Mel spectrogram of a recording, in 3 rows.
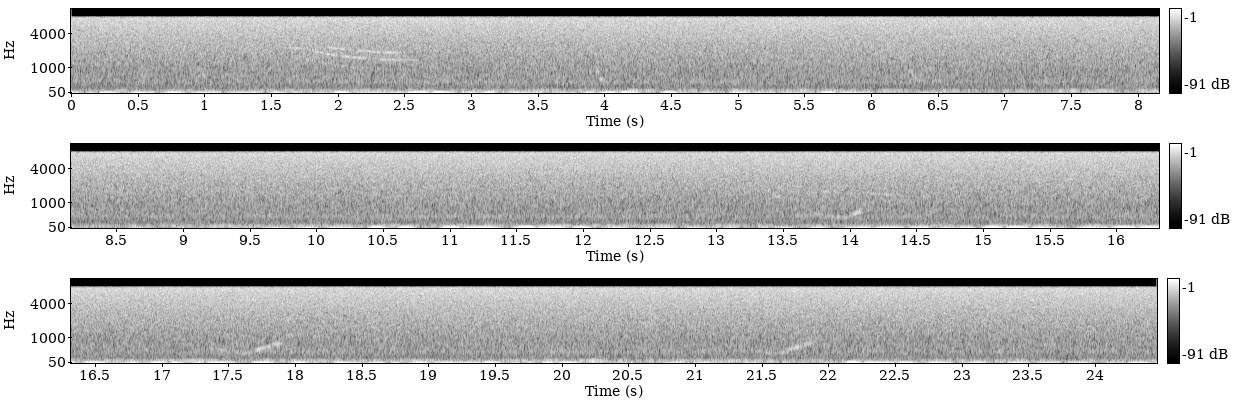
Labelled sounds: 2.1	2.5	killer whale, 1.8 to 2.0 kHz
2.3	2.6	killer whale, Bigg's (transient), 1.3 to 1.4 kHz

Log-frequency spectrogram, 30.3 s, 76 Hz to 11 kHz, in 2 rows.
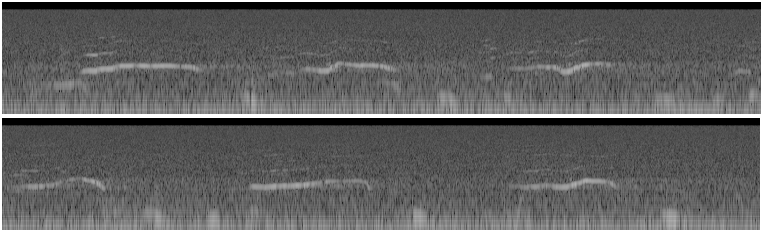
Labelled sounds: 1.6	2.5	humpback whale, 0.99 to 2.1 kHz
5.9	6.3	humpback whale, 1.0 to 1.2 kHz
11.3	11.7	humpback whale, 0.99 to 2.1 kHz
15.5	15.9	humpback whale, 1.0 to 1.1 kHz
21.7	22.0	humpback whale, 1.95 to 2.05 kHz
25.7	26.1	humpback whale, 0.99 to 2.3 kHz

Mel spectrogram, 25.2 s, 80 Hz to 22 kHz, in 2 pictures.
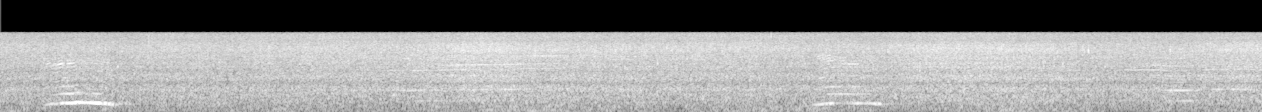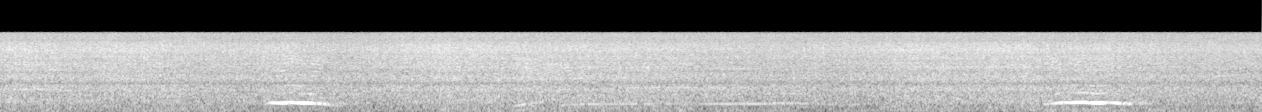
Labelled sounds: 0.5	0.8	humpback whale, 2.4 to 2.8 kHz
4.4	5.6	humpback whale, 2.4 to 3.6 kHz
11.2	11.9	humpback whale, 0.78 to 2.6 kHz

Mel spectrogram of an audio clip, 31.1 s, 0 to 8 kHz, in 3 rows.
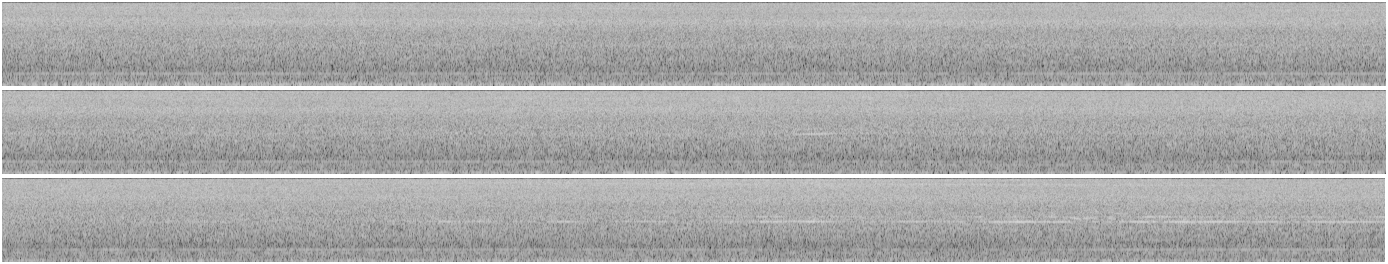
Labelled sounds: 16.3	16.6	vessel noise, 1.5 to 1.6 kHz

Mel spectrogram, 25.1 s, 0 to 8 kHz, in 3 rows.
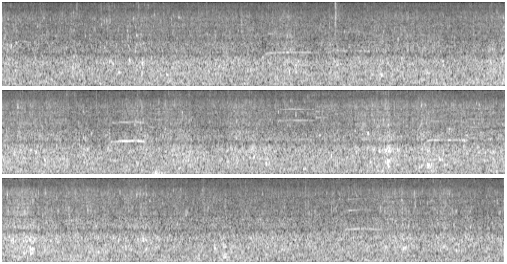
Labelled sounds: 4.3	4.6	killer whale, northern resident, A clan, AB subclan, H01 pod, 0.97 to 1.3 kHz
10.2	10.8	killer whale, northern resident, A clan, AB subclan, H01 pod, 1.0 to 2.6 kHz
13.0	13.5	killer whale, northern resident, A clan, AB subclan, H01 pod, 2.5 to 4.0 kHz
15.4	15.7	killer whale, northern resident, A clan, AB subclan, H01 pod, 1.1 to 1.3 kHz
22.5	22.9	killer whale, northern resident, A clan, AB subclan, H01 pod, 1.1 to 3.8 kHz

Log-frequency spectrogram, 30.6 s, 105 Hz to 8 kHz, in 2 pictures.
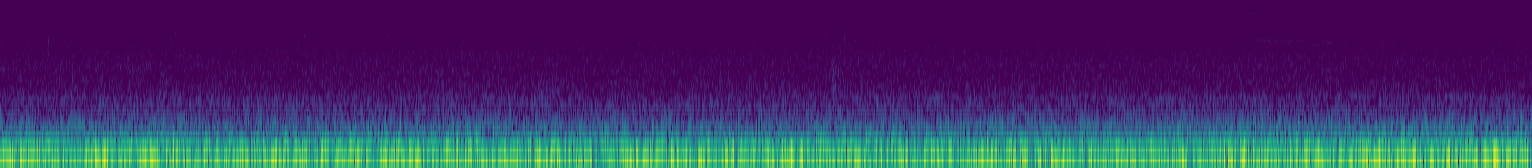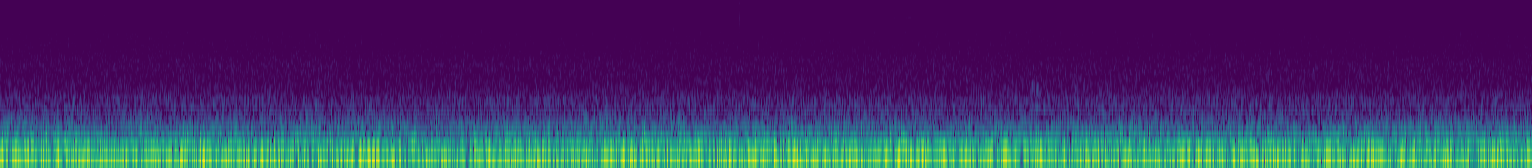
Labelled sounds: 10.3	10.9	killer whale, 4.8 to 5.9 kHz

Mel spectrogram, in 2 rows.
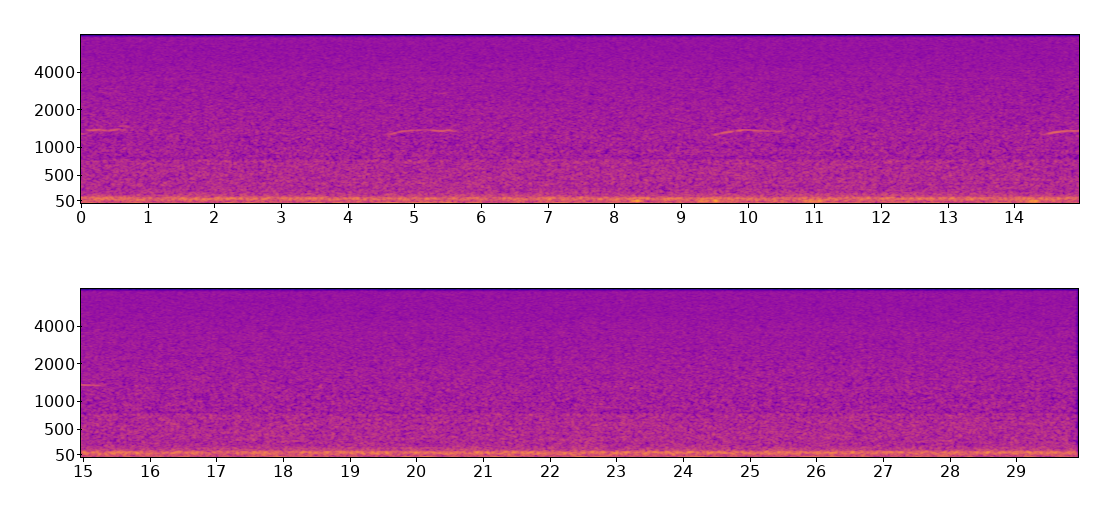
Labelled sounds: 0.1	0.4	humpback whale, 1.3 to 1.5 kHz
4.6	5.7	humpback whale, 1.2 to 1.5 kHz
9.5	10.3	humpback whale, 1.2 to 1.4 kHz
14.5	15.1	humpback whale, 1.2 to 1.5 kHz

